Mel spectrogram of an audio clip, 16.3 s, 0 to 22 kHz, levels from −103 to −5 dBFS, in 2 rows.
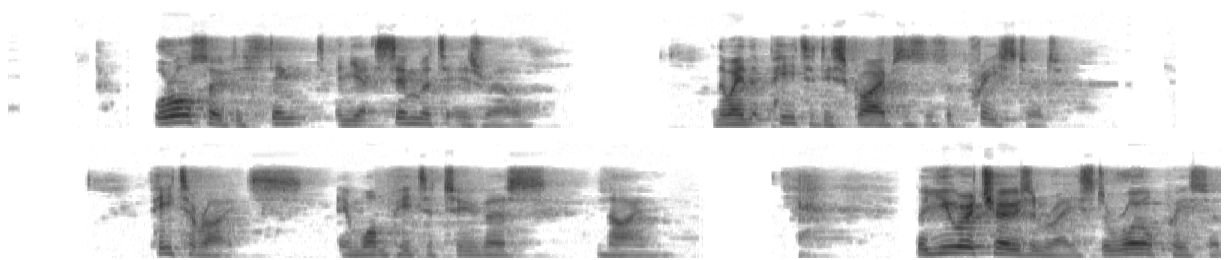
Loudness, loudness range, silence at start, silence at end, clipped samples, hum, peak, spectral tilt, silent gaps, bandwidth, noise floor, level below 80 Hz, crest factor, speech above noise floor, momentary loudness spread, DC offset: -28 LUFS; 7 LU; 1.05 s; 0 s; under 0.1%; none; -4 dBFS; -0.5 dB/octave; 13.07-13.13 s; 7.6 kHz; under -90 dBFS; -86 dBFS; 28 dB; over 60 dB; 16 LU; under 0.1%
